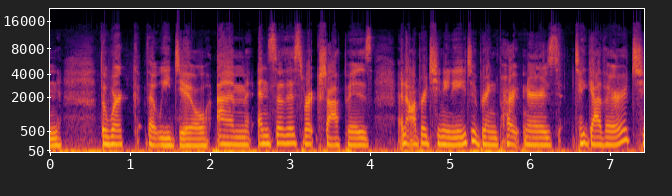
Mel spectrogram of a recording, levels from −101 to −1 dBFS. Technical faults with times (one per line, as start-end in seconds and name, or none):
0.11-7.41 clock slip clicks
